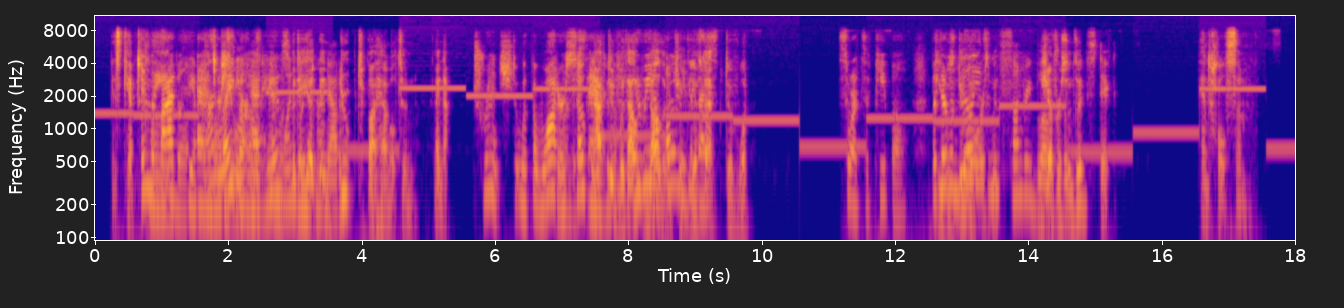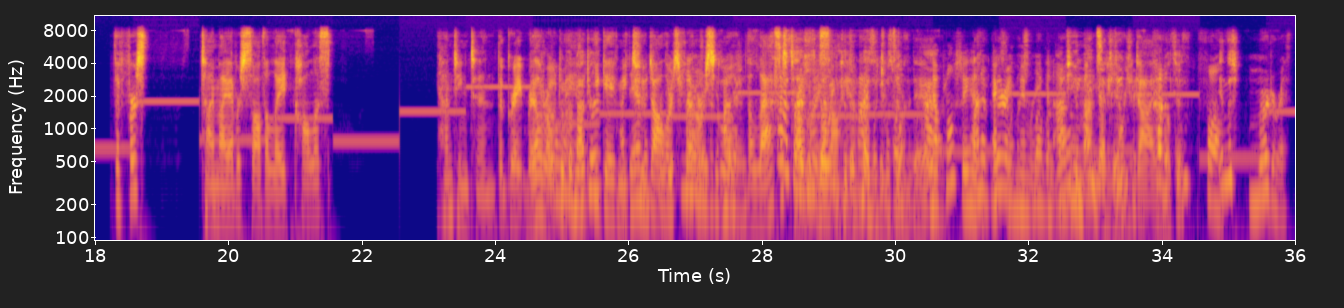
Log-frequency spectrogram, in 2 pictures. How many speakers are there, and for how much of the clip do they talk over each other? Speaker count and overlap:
five, about 51%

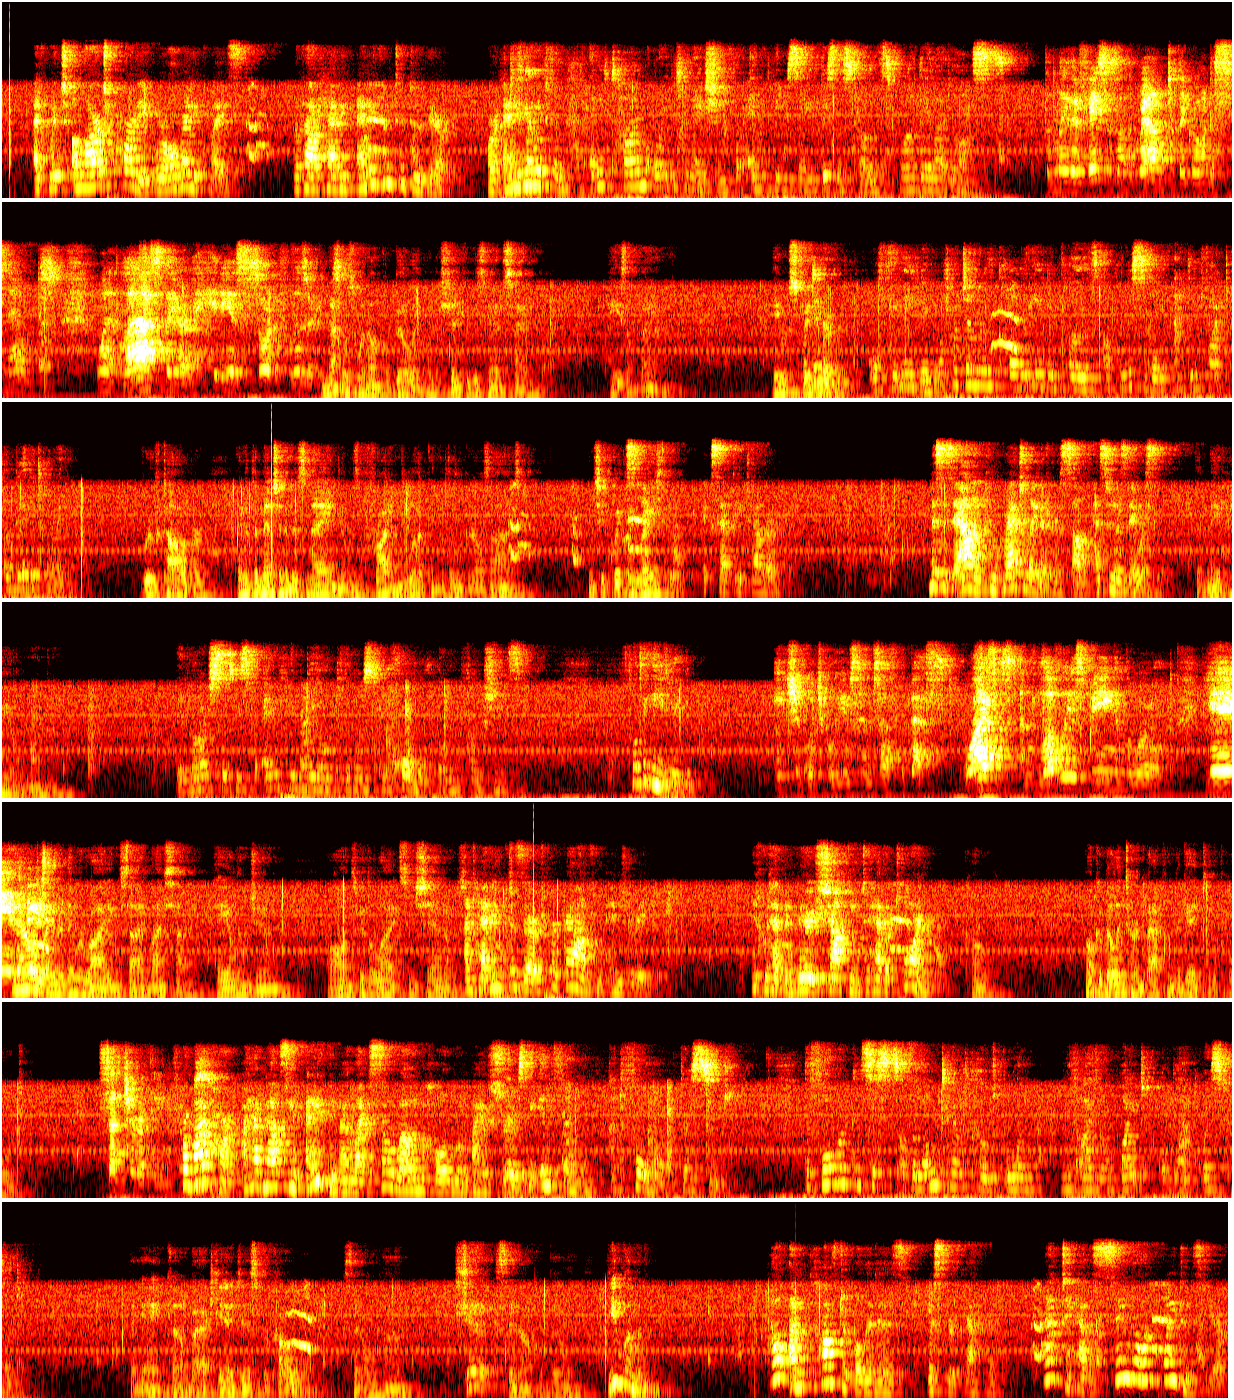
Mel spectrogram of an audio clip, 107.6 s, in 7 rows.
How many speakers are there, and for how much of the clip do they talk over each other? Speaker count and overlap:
four, about 5%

